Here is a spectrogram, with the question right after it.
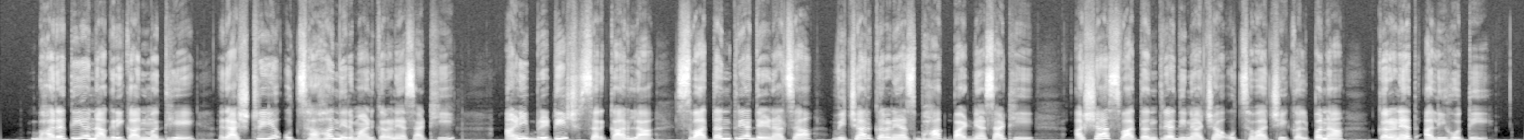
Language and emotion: Marathi, neutral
